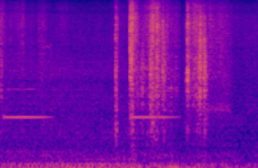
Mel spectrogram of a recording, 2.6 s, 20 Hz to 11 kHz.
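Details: 2001 Nissan Maxima 3.0L VQ30DE with extended crank after sitting, after fixing fuel leaking into the intake manifold: catches promptly and settles into a low, even idle with no stumble or long crank; normal start and idle.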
